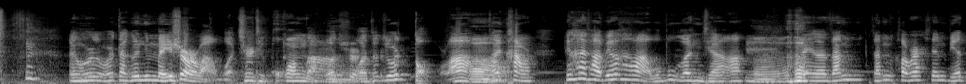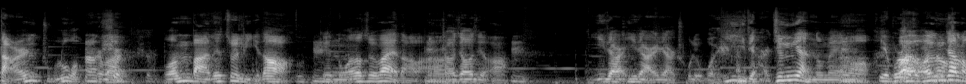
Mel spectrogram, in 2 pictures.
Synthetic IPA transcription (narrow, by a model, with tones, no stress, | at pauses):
jo˧wɻ̩˥o˧˩˥t̪a˥˩k̬ə˥ni˥me˧˥ɪʂə˥˩bɐ̰˩wɔ˨˩t͡ɕʰi˧˥ʂɻ̩˧˥t̪ʰi˨˩ŋxwɑ˥ŋd̪ə˨wɔ˨˧˩wɔ˨˩˥t͡ɕjo˥˧ʊʂɻ̩˥t̪o˨˩ʊlɐ˦˨a˥kʰa˥˩na˥ | pjɛ˥xa˥˩ɪpʰa˥˩pjxxʰa˥˩ɪpʰa˥˩wɔ˨˩p̬u˥˩xɤ˧˥ni˨˩t͡ɕʰjɛ˧˥na˥˧a˥˩ə˧t͡sa˧˥mə˨nt͡sa˧˥mə˨˧kʰɑ˥˩ʊpjɑ˧˥ɕjɛ˥np̬jɛ˧˥t̪ɑ̰˨˩ŋ˧ə˥n˥ʈ͡ʂu˨˩lwɔ˥˩ɻ̩˥˩bɐ̰˧˩wɔ˨˩mə˦npa˨˩ne˥˧t͡swe˥˩ɪlḭ˨˩t̪ɑ˥˩ʊke˨˩ɪnwɔ˧˥t̪ɑ˥˧ʊt͡swe˥˧wa˥˧ɪt̪ɑ̰˥˩ʊlə̰˨ʈ͡ʂɑ˨˩ʊt͡ɕjɑ˥ʊt͡ɕḭ˨˩ŋɐ̰˧ | i˥˩t̪jɑ̰˨˩ʔi˥˩t̪j̰i˥˩ja̰˨˩ʈ͡ʂʰu˥li˨˩˦wɔ˨˩ʂɻ̩˥˧i˥˩t̪jɑ̰˨˩t͡ɕi˥ŋjɛ˥˩nt̪o˥ʊme˧˥o̰˨˩˥wɔ˨˧˩wɔ˨˧˥kə˥n˧˩ja˥lɑ˨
